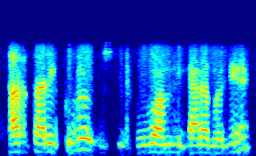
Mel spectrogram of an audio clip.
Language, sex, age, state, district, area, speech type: Hindi, male, 45-60, Uttar Pradesh, Chandauli, urban, conversation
